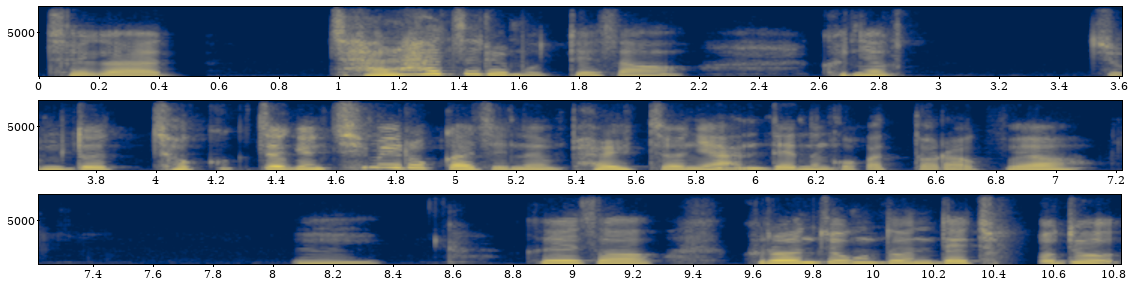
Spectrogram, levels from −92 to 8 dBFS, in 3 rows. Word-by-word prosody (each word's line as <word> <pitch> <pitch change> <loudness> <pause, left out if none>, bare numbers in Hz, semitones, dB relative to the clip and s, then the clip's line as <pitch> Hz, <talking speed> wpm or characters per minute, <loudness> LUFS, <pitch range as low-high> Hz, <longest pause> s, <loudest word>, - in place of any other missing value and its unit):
제가 180 -2 0 0.5
잘 205 +1 +4
하지를 310 +1 +4
못해서 170 +1 -4 0.4
그냥 205 -3 -2 0.6
좀 210 -1 -5
더 205 0 +1
적극적인 235 +5 +1
취미로까지는 205 - +1
발전이 175 +3 +1
안 150 -4 0
되는 190 +2 -1
것 150 - -7
같더라고요. 160 +6 -2 1.0
음 180 -4 -5 0.5
그래서 245 -2 +2 0.3
그런 260 +1 +6
정도인데 235 -4 +1
저도 240 +5 -2
205 Hz, 260 characters per minute, -20 LUFS, 180-245 Hz, 1.0 s, 그런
